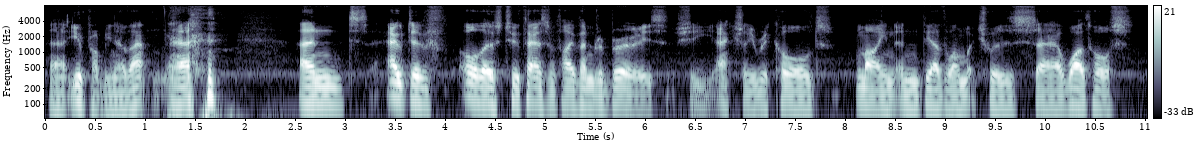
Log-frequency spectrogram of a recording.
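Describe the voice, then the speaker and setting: A man who owns a small brewery, chatting in an interview with a relaxed, self-deprecating manner and frequent laughter. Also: low voice, a little slow. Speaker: brewery owner. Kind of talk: casual interview chat.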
